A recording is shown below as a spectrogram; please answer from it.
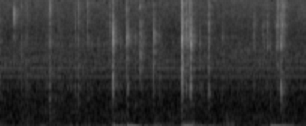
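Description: Computer keyboard typing: irregular keystrokes while a line of code is entered, with a few low thuds among them.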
